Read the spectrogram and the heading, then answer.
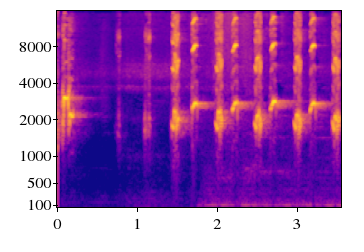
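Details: Trucuk, the yellow-vented bulbul, singing ropel-style to rile rivals: a brief opening phrase, a gap, then evenly spaced sharp whistled notes, each dropping in pitch, over a steady low electrical hum.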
